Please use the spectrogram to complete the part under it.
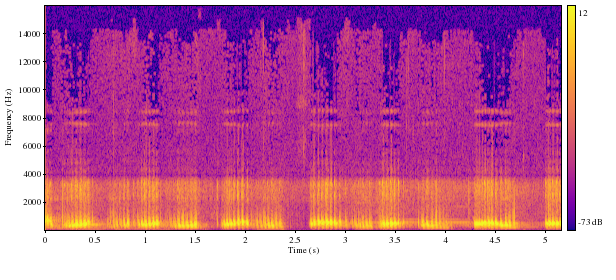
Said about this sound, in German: Ja, dann nehmen wir den Grasfrosch, das ist ja der häufigste. Jetzt, wie gesagt, der knurrt und murrt nur so vor sich hin.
